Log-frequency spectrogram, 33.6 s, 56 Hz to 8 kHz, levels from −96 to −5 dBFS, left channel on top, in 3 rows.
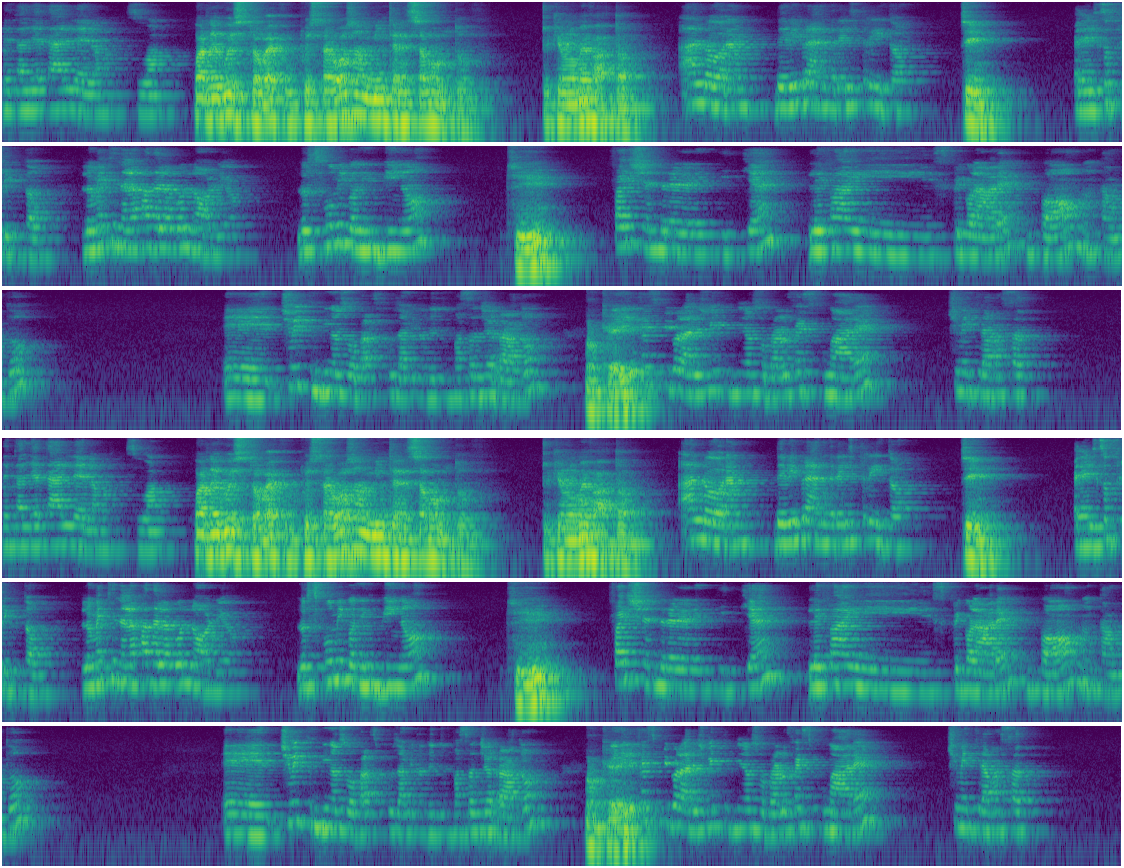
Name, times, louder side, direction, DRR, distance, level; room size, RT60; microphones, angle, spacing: voice 1, 0.0-1.6 6.8-7.5 7.7-9.1 10.7-11.6 12.0-13.6 14.2-15.5 17.3-19.0 19.3-22.6 24.6-27.7 28.5-31.1 31.9-32.6, right 1 dB, 65° right, 2 dB, 0.6 m, -32 dB
voice 2, 1.9-4.8 5.4-6.4 9.6-9.9 16.3-16.8 28.2-28.7, equal, 5° left, -2 dB, 0.3 m, -21 dB
2.8 x 2.1 x 3.4 m, 0.69 s
head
